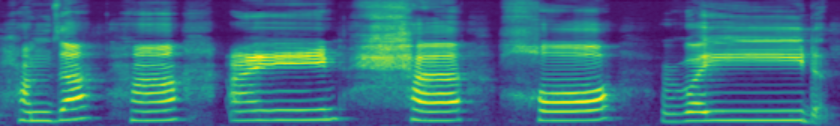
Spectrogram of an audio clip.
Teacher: یہ تھروٹ کے حروف ہیں جو کہ آپ نے صرف اور صرف گلے سے، تھروٹ سے ادا کرنے ہیں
